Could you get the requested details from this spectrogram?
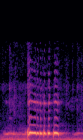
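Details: Local Indonesian zebra dove (perkutut lokal) singing vigorously, used as a lure to draw other doves into song: one loud burst of about five rapid, ringing, staccato coo notes, with faint softer cooing before and after.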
